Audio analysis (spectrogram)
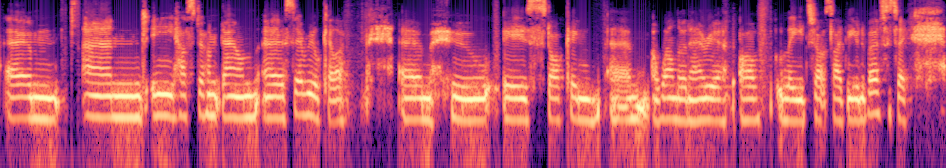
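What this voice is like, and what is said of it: Leeds accent. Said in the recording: “I'm a Leeds girl, if you can't tell by the accent.”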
